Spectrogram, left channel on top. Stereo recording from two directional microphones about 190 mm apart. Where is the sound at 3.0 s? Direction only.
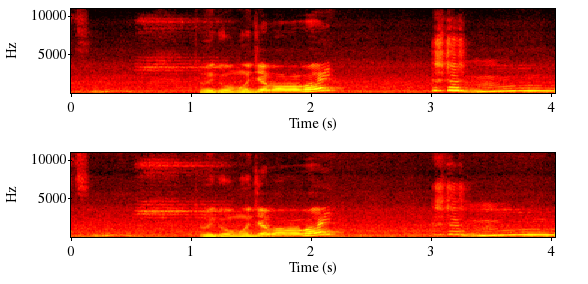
30° left (ahead or behind).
